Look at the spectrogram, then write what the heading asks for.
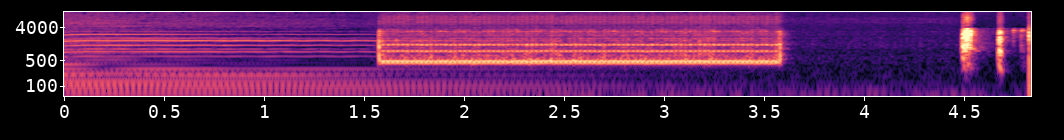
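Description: Telephone ringback tone on an outgoing call: one long, buzzy electronic ring lasting about two seconds, followed by silence and a few short clicks.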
